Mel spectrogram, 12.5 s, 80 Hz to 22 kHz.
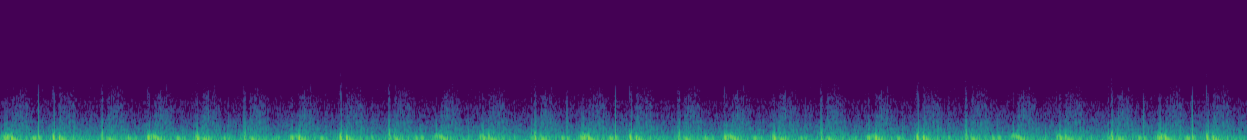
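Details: Womb-sound baby sleep aid with white noise: steady low muffled heartbeat thumps at about 125 a minute over a soft whooshing background.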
